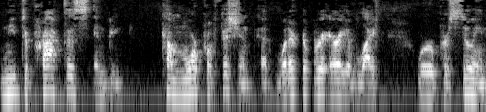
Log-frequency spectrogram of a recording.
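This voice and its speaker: Somewhat breathy, a man's voice unfolds at a very slow pace. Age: 60s. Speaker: clairvoyant guest. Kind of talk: interview.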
